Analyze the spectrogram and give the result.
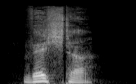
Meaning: guard (person who guards)
- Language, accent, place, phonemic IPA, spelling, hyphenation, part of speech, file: German, Germany, Berlin, /ˈvɛçtɐ/, Wächter, Wäch‧ter, noun, De-Wächter.ogg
